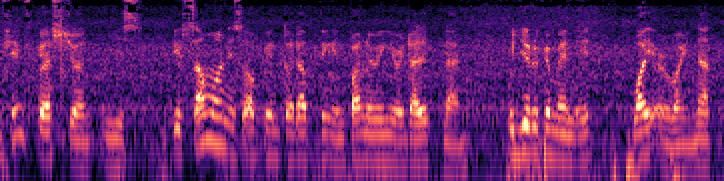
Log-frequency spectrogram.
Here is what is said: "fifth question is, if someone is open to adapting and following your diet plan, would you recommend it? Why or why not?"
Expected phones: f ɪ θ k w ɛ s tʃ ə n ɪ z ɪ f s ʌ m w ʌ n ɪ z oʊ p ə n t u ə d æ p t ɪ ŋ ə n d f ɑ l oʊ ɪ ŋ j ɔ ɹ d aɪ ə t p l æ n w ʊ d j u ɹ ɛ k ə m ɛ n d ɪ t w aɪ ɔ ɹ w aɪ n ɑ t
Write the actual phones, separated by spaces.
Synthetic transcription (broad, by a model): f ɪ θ k w ɛ s tʃ ə n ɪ s ɪ f s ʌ m w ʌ n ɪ s oʊ p ə n t u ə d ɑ p t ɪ ŋ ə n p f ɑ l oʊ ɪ ŋ j ɔ ɹ d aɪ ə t p l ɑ n w ʊ d j u ɹ ɛ k ə m ɛ n d ɪ t w aɪ ɔ ɹ w aɪ n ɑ t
